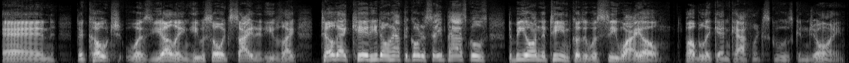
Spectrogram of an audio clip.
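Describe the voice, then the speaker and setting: Bright-voiced older man reminiscing. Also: mid-range voice, expressive, normal speed, few pauses, no echo. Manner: chuckles through anecdotes, acts out dialogue. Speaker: podcast guest telling life story. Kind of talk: casual reminiscing storytelling.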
